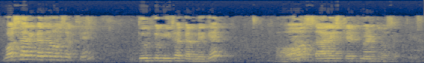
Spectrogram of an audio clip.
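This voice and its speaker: A man giving a philosophy lecture to a live audience, explaining slowly and deliberately, questioning his listeners in a playful, teasing way. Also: on the high side, a bit bright, a little hiss or hum. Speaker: religious lecturer. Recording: echoey hall, slightly dull audio.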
